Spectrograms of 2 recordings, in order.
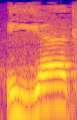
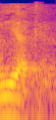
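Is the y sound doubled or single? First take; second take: doubled; single. First: The y sound is doubled and held. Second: The y sound is short and single. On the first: It means 'you alone'. The speaker calls it right. "تشدد" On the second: It means sunlight, not 'you alone'. The speaker calls it wrong. "لا تقول إياك"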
